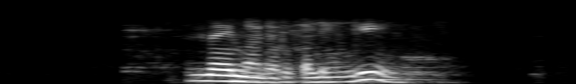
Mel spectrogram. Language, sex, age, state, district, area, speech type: Hindi, female, 30-45, Uttar Pradesh, Varanasi, urban, conversation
